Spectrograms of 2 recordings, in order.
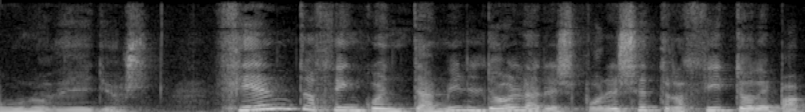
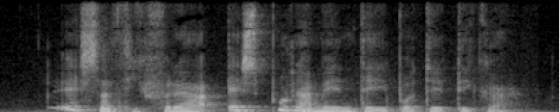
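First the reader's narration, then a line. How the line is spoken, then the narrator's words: Plain answer. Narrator (Spanish): respondió Hobart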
